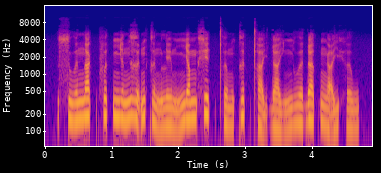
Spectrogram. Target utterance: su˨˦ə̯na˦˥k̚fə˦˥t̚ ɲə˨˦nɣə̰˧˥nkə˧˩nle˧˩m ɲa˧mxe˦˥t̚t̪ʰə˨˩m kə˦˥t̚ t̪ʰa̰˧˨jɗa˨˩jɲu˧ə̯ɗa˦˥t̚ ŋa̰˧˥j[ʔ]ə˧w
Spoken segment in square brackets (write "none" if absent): h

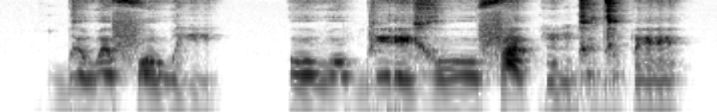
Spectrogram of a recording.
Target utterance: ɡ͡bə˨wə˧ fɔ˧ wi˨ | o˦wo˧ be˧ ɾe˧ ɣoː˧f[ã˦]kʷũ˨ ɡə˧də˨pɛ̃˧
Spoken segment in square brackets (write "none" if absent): a˦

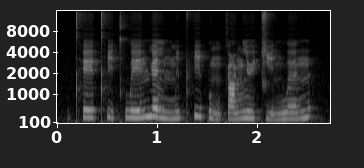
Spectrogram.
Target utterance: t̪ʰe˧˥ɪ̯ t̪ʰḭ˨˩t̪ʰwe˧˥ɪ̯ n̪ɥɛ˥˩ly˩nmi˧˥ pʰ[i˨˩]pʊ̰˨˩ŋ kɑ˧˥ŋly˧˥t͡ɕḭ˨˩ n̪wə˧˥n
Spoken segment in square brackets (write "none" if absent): i˥˩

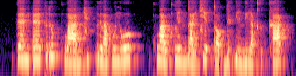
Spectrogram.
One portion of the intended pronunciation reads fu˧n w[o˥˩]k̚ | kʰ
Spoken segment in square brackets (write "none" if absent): o˥˩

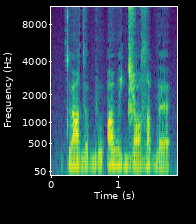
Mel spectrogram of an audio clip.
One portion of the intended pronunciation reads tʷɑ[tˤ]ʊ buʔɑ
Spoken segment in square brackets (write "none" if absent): d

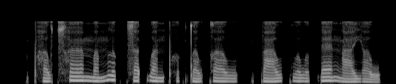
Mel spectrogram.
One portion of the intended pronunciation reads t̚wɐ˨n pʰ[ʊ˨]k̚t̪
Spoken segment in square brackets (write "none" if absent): ʊ˨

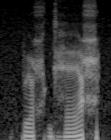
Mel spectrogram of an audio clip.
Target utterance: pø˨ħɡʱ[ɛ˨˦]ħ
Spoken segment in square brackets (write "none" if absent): ɛ˨˦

